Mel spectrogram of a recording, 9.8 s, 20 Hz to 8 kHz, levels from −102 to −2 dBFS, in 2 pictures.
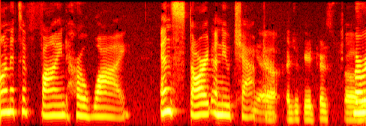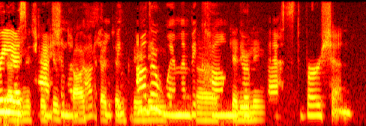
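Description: From 4.46 s to 8.79 s the talker keeps ducking out in chunks: 4.46–4.73, 4.93–5.46, 5.67–6.01, 6.17–6.46, 6.67–6.78, 7.02–7.44, 7.85–8.12 and 8.42–8.79 s. The first dip goes deepest, about 25 dB, and later ones sit around 10 to 20 dB. That's likely speech suppressed in double talk. With both ends talking at once, the echo canceller couldn't pull the talker apart from the loudspeaker echo, so it pushed everything down together.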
